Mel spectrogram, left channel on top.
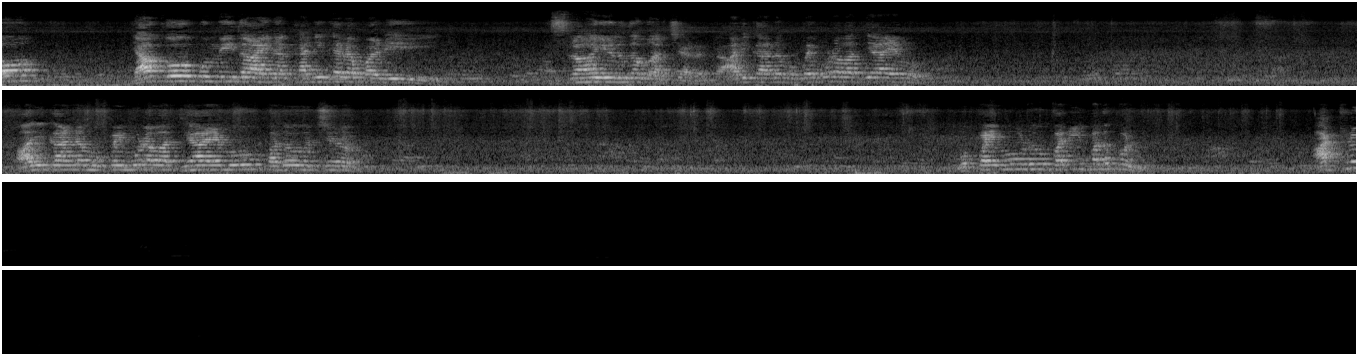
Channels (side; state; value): right; silent; 56 dB below the other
